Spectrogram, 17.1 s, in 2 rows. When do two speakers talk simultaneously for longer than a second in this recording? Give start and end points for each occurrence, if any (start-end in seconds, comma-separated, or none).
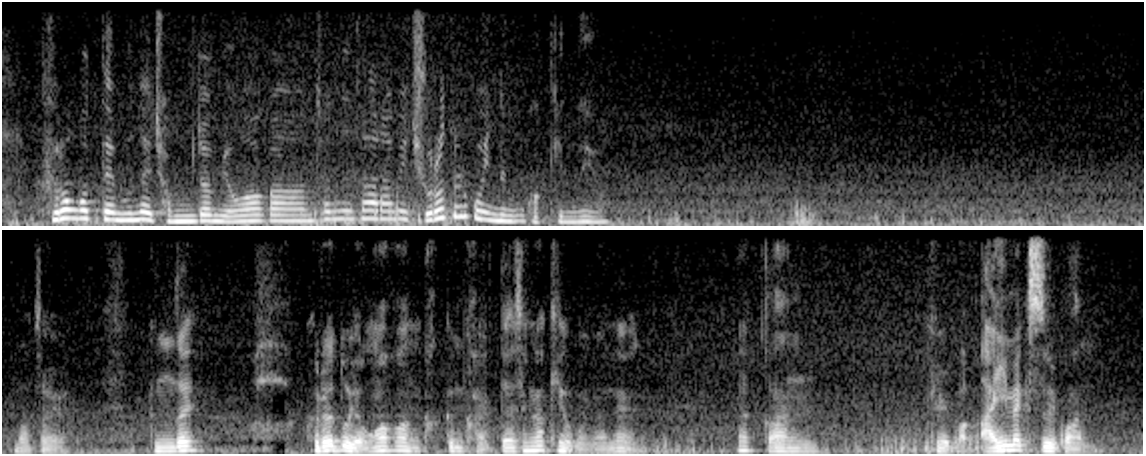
none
